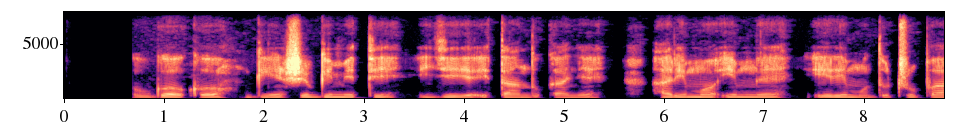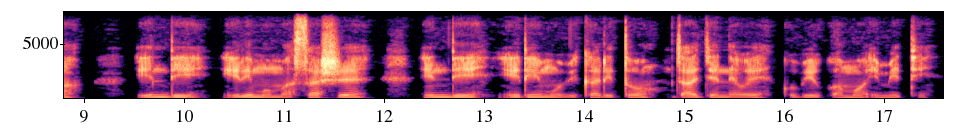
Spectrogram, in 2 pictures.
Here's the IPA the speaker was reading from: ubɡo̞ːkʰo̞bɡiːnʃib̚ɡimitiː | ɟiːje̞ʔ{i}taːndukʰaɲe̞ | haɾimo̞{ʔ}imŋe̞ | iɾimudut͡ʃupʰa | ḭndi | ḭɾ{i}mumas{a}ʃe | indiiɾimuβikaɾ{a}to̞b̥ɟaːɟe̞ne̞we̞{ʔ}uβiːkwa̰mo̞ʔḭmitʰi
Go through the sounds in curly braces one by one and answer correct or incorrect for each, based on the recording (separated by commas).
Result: correct, correct, correct, correct, incorrect, incorrect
